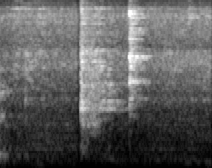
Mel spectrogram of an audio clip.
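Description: Onion being stir-fried in a pan for dhaba-style palak matar, a quiet sizzle broken by two sharp spatula scrapes against the pan in quick succession.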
